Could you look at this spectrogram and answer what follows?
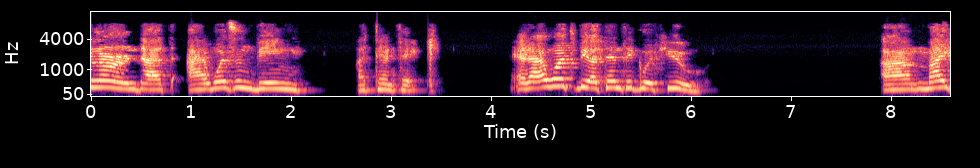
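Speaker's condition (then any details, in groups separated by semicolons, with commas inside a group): Cerebral palsy; present from birth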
